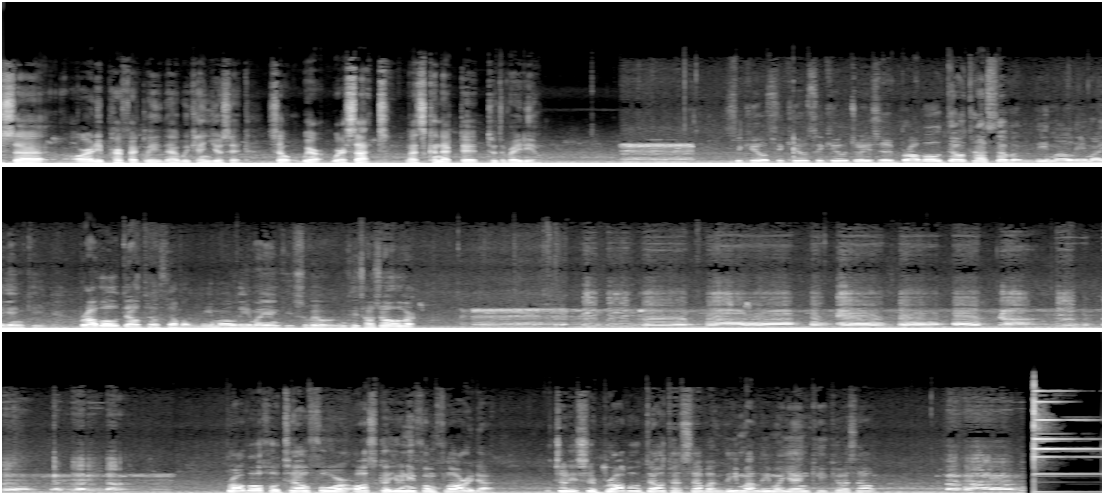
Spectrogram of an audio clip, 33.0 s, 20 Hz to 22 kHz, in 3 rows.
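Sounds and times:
garbled radio voice: 6.2s - 7.7s, 15.6s - 23.7s, 31.4s - 32.2s
radio band noise: 6.2s - 7.8s, 15.5s - 23.9s, 31.4s - 32.2s
person speaking: 6.2s - 30.8s.

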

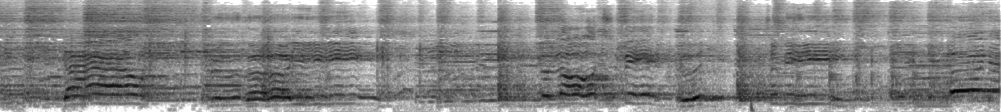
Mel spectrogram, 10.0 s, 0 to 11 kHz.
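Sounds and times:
live band with percussion beat: 0.0s - 10.0s
person singing gospel: 0.1s - 4.1s, 5.4s - 10.0s.

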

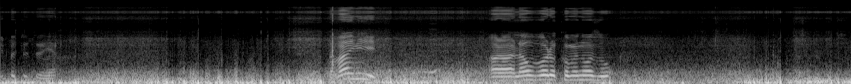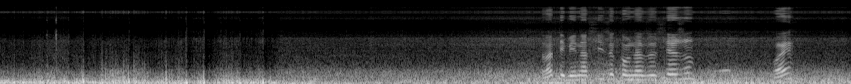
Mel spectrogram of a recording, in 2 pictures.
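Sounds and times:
wind rushing over microphone: 0.0s - 17.0s.

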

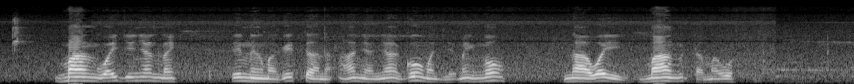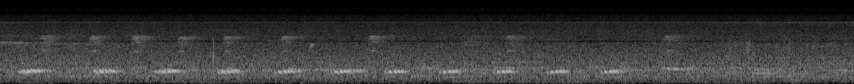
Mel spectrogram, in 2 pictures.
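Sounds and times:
forest ambience hiss: 0.0s - 17.0s
bird cooing: 7.8s - 17.0s.

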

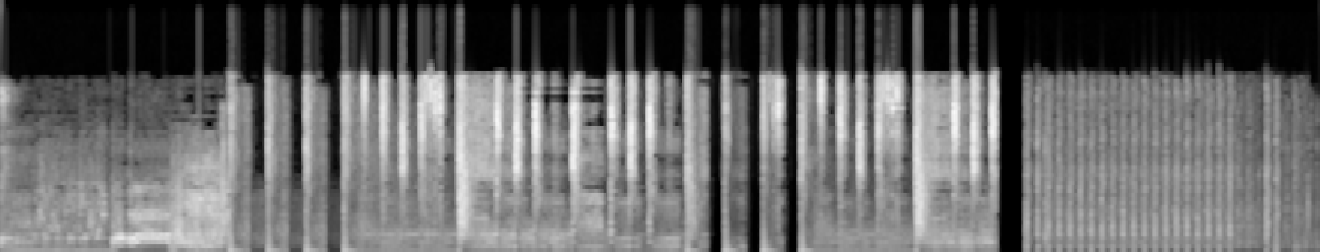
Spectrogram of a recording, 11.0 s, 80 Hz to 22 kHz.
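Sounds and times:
automatic gunfire: 8.6s - 11.0s.

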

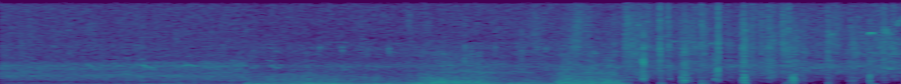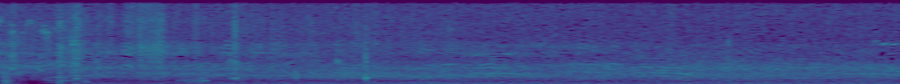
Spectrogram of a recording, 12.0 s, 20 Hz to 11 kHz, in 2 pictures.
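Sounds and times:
wind rumble on microphone: 0.4s - 4.4s.

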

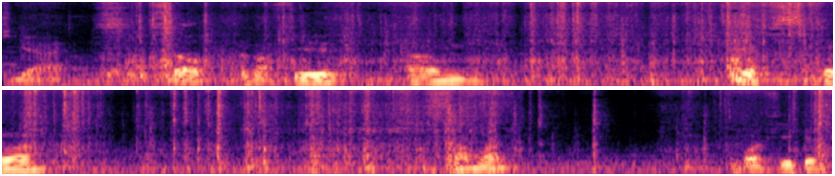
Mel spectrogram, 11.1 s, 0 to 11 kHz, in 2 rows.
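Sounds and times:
paper bag rustling: 0.2s - 11.0s.

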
